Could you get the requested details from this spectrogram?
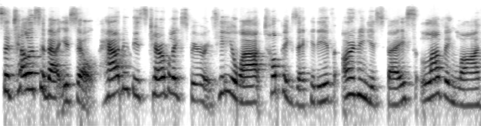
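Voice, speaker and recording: A woman with an Australian accent talks at a moderate pace with hardly any pauses and a high pitch. Her tone is animated, with very wide pitch swings. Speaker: summit host. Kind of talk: online interview.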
